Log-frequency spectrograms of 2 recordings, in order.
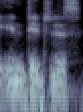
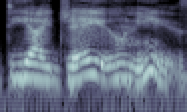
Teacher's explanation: People want to say indigenous, putting the stress on the first part. The stress actually falls on the second syllable.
